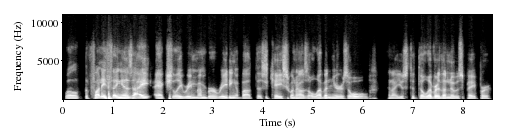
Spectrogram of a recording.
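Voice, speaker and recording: An American man in his sixties, a newspaper reporter, speaking conversationally and earnestly in an interview, in measured phrases. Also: lowish voice, fairly even intonation, no echo, dull audio. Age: 60s.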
